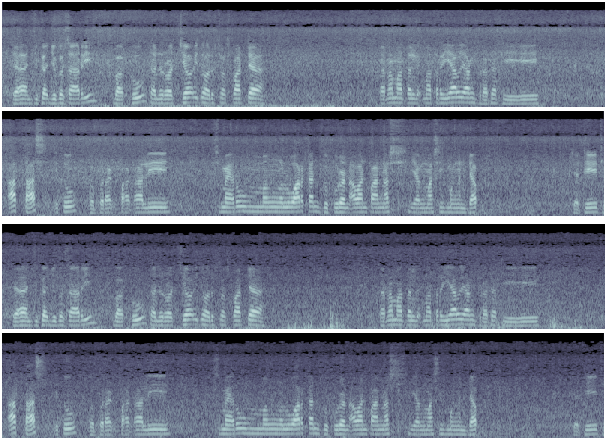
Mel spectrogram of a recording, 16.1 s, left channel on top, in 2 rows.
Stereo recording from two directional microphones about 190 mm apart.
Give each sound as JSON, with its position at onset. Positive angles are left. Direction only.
{"t": 0.2, "sound": "speech", "side_deg": -10}
{"t": 5.1, "sound": "speech", "side_deg": -15}
{"t": 8.1, "sound": "speech", "side_deg": -10}
{"t": 15.8, "sound": "speech", "side_deg": -10}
